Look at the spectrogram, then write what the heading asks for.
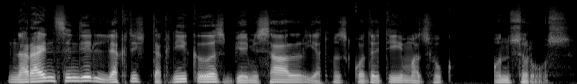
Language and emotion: Kashmiri, neutral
